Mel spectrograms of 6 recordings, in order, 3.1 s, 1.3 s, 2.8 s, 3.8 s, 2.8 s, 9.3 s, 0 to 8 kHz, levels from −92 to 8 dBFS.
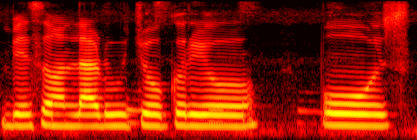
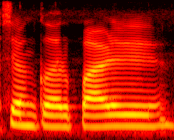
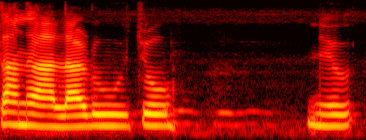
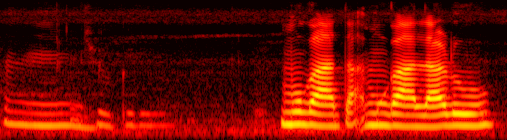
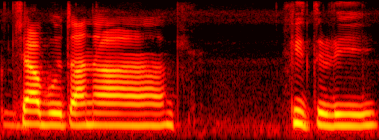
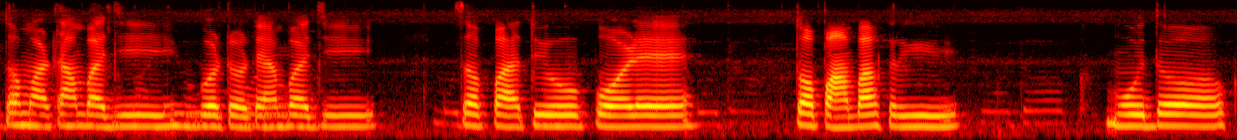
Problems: background sounds at intervals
